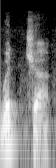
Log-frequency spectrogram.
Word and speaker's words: wicca: Oh, okay, yeah, because Wicca is what's actually pronounced Witcha is the singular male form.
